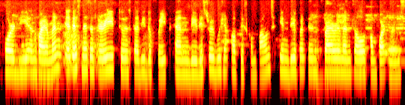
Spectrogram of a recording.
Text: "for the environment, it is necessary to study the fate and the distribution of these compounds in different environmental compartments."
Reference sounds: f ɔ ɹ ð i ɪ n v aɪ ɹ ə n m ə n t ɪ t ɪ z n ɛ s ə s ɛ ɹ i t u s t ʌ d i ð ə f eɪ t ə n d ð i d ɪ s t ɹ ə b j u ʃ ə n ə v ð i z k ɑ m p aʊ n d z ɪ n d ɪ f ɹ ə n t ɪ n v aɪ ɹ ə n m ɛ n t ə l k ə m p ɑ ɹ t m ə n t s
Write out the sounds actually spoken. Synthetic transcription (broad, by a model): f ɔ ɹ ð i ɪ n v aɪ ɹ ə n m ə n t ɪ t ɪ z n ɛ s ə s ɛ ɹ i t u s t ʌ d i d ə f eɪ t ə n d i d ɪ s t ɹ ə b j u ʃ ə n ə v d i s k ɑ m p aʊ n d s ɪ n d ɪ f ɹ ə n t ɪ n v aɪ ɹ ə n m ɛ n t ə l k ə m p ɑ ɹ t m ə n t s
